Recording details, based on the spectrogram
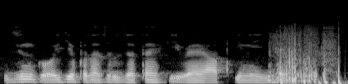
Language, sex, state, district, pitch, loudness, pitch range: Hindi, male, Haryana, Rohtak, 100 Hz, -16 LUFS, 95-105 Hz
